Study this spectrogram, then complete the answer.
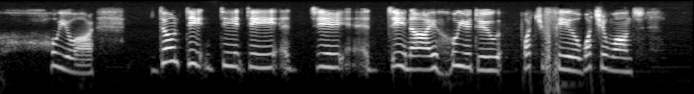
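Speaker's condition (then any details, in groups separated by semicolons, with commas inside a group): Stuttering; stutter with silent blocks, freezes, body movements and tics, major stuttering on oral presentations; stutters a lot in this recording, recording stress increases stutter; slow, clear, articulated speech, mostly fluent in English and Swedish, more stuttering in Dutch, German, French; repeated sounds, prolonged sounds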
